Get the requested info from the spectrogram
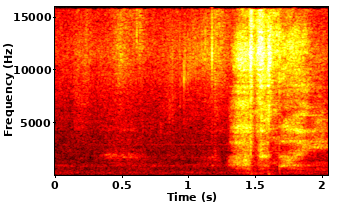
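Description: A woman whispering softly: a short, breathy, toneless stretch of voice about a second and a half in.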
